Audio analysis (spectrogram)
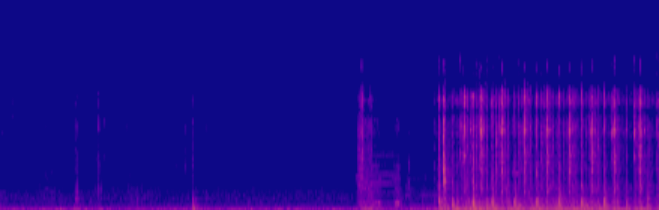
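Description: A Janome sewing machine stitches a vinyl boxy pouch, starting with a brief burst and then running steadily in a fast, close mechanical whir. Faint background noise sits underneath.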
